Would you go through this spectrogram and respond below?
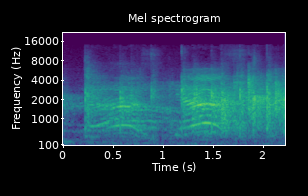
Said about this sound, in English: Now, some of you clapped, but some of you didn't, because you're kind of like, meh.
